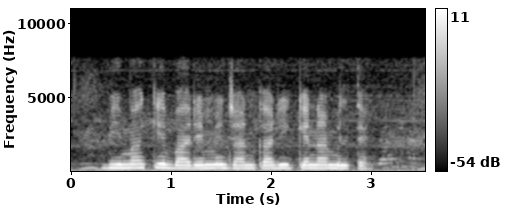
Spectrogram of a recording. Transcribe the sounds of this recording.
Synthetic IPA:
biːmakebaːɾemẽd͡ʒaːnkaːɾikɛnamɪlt̪ɛ

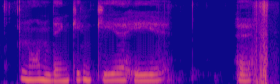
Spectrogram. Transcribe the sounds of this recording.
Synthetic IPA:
nɔːnbɛ̃ŋkɪ̃ŋɡkijahi | hɛː

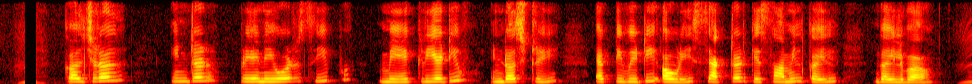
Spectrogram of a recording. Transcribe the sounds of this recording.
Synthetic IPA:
kəlt͡ʃuɾəl | ɪ̃ɳʈəɾ | pɾeniʋəɾsip | mẽkɾieːʈiʋ | ɪ̃ɳɖəsʈɾi | ɛk̚ʈiʋiʈiʔəwɽiseːk̚ʈəɾkesaːmɪlkəɪl | ɡəɪlbaː

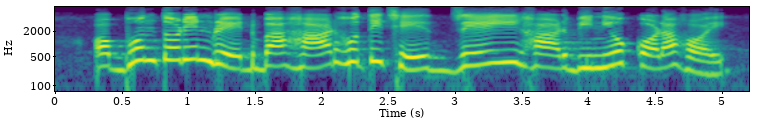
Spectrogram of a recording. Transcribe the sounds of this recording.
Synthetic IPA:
ɔbʱːont̪oɾinɾeɖbaɦaɾɦot̪it͡ɕʰed͡ʑejɦaɾbinijoɡ̚kɔɾaɦɔe

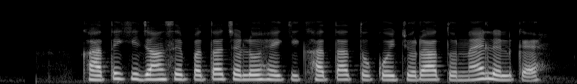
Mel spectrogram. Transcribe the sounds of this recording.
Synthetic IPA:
kʰaːt̪ekid͡ʒãːnsepɐt̪at͡ʃəloɦɛkikʰaːt̪at̪okoːit͡ʃʊɾat̪onəeleːlkəe

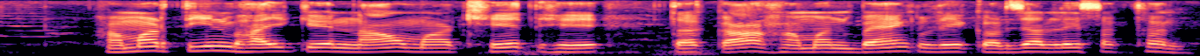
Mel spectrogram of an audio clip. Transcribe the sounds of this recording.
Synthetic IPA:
həməɾt̪inbʱaikenawmekʰet̪ɦe | t̪əkãɦəmənbɛ̃klekəɾd͡ʒalesək̚t̪ʰən

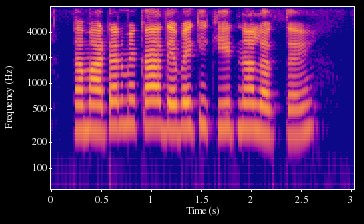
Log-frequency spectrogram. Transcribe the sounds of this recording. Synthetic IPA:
ʈɐmaːʈəɾmẽkaːd̪eːbəjkikiːʈnɐlɐɡ̚t̪eɦɛ

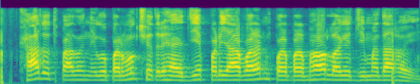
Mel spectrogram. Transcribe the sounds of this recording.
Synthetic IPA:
kʰad̪ut̪pad̪əneɡopɾəmukʰt͡ʃʰet̪ɾɦɛd͡ʒepəɾjaβəɾənppɾəbʱawləɡet̪d͡ʒimːed̪aɾɦoj

